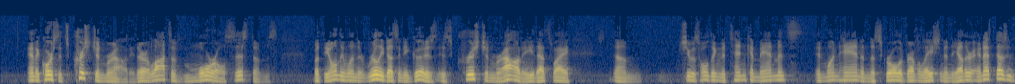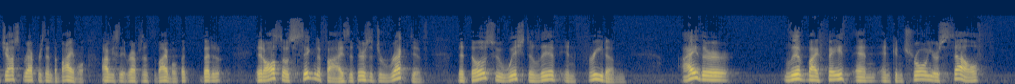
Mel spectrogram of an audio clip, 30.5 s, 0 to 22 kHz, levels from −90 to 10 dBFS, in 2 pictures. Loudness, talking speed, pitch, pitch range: -19 LUFS, 165 wpm, 130 Hz, 115-150 Hz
